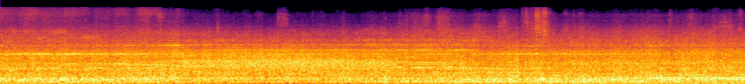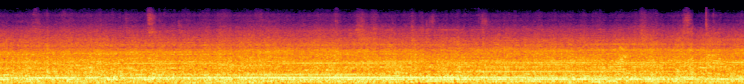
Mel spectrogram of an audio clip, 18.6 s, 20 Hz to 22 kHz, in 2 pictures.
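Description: Cabin noise of a JR East E233-3000 series electric train running at speed: steady rumble of wheels on rail with a hum of several steady motor tones, one more joining about eight seconds in.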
